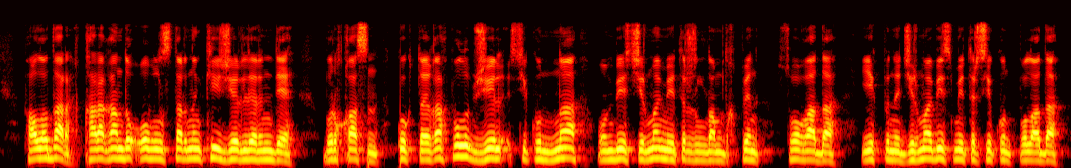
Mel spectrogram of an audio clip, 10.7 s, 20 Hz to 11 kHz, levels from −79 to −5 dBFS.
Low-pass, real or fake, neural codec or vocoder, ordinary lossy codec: 7.2 kHz; real; none; none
